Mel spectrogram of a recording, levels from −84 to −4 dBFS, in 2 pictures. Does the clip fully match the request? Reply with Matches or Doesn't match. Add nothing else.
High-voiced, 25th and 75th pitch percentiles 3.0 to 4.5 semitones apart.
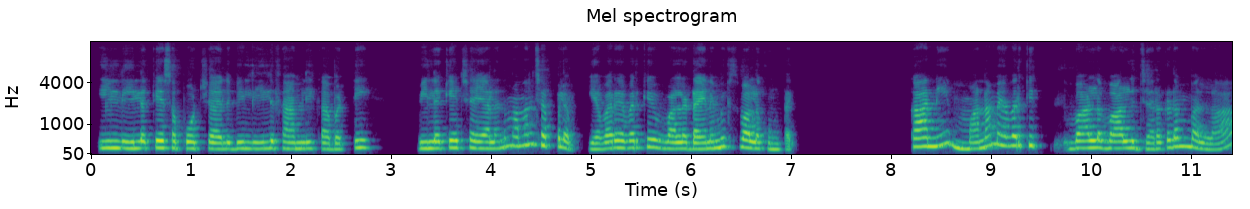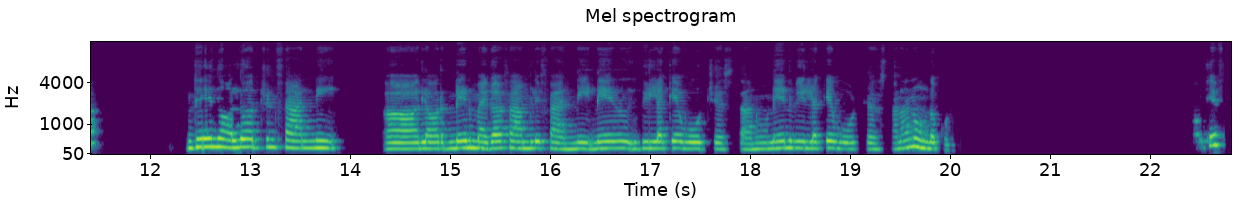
Doesn't match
